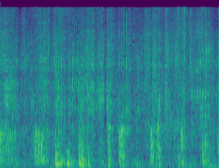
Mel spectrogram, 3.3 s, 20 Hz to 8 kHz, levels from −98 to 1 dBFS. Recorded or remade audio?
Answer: remade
